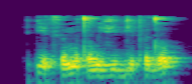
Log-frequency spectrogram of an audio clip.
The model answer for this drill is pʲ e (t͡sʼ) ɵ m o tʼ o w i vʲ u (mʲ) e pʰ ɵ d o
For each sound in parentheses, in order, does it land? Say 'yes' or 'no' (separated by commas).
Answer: no, no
